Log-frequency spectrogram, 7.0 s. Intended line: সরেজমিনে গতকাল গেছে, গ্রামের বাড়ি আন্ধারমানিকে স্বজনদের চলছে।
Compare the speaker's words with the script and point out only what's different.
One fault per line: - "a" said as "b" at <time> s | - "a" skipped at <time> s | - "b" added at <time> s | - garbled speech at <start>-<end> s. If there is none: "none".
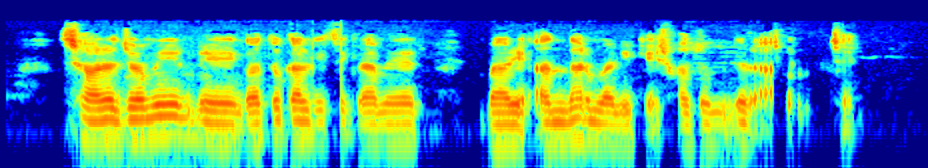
none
